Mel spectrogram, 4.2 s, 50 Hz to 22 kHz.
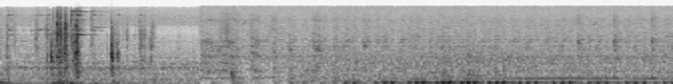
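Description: A few clicks in the first second, then from about two seconds in the 1998 Chevy Prism's four-cylinder engine being cranked by the starter in a steady, rapidly pulsing churn without catching. The engine has died after being run with chocolate milk in place of oil, and the owner takes it to be clogged.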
